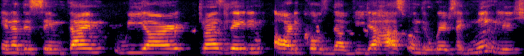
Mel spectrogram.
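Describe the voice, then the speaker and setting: A man's high-pitched voice with a Spanish accent, monotone and flat, at a moderate pace. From Colombia. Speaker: vestibular patient and online show host. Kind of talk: panel interview.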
